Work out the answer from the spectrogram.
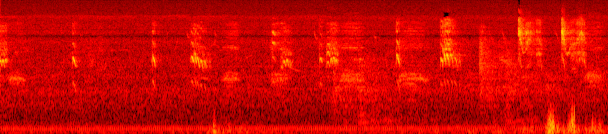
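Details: Long-tailed shrike singing from a perch in grassland: a run of scattered harsh chirps and squeaky notes, with a few dull thumps near the end over a constant low hum.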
